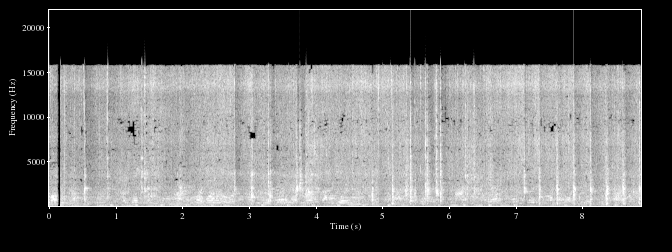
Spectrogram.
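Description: Egg batter for oyster omelette sizzling on a large flat pan while two metal spatulas chop and scrape through it, with frequent irregular clacks of steel on the pan, coming thicker from about halfway through.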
